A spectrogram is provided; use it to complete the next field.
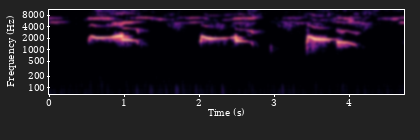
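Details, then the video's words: Guira cuckoo song: three loud whistled phrases roughly 1.4 seconds apart, each a level note followed by a lower falling note, over faint high-pitched chirps of other birds. "Anu branco,Guira guira, cantando -canto do anu branco"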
